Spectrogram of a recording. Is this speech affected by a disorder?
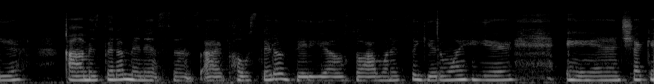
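No.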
